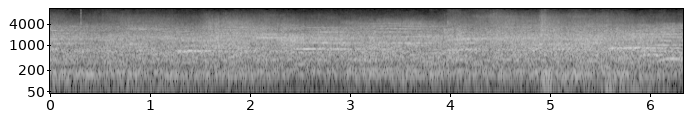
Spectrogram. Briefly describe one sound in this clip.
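Ice skates scrape and hiss across the ice in a large echoing arena.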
